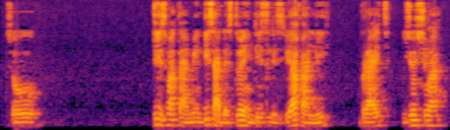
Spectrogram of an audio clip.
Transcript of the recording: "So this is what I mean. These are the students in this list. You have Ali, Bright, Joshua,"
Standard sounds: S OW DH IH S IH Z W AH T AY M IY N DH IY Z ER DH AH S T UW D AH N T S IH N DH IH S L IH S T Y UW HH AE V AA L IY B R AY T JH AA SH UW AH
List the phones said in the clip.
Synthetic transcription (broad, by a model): S OW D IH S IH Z W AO T AY M IY N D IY S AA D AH S T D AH IH N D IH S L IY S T Y UW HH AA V AA L IY B R AY T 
